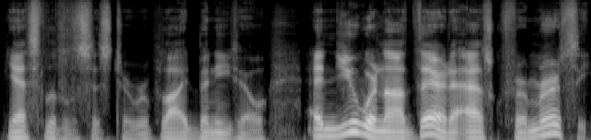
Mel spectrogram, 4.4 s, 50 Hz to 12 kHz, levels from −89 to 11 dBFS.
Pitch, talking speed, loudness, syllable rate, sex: 105 Hz, 190 wpm, -19 LUFS, 5.4 syllables/s, male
